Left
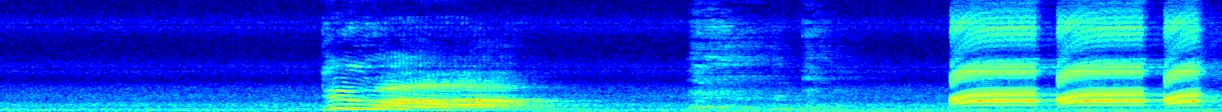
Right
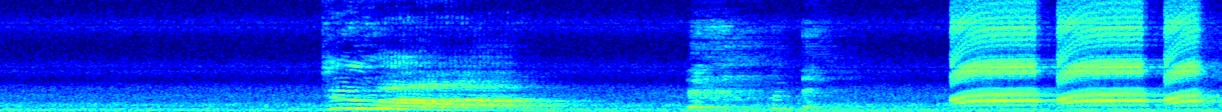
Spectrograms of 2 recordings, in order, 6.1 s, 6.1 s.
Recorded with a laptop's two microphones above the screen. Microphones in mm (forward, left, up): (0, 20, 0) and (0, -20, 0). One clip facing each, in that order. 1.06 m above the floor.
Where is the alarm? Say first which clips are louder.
Left 6 dB; 35° left (ahead or behind), 1.1 m.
